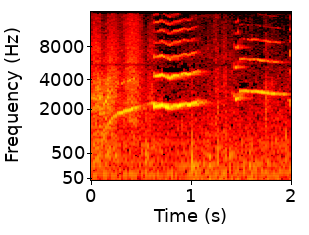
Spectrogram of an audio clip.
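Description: A person whistling: a rising glide into a held note, then a second, higher held note near the end.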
